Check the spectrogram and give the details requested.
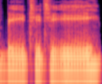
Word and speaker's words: Bette: For those of you who don't know, my mother, Bet Reynolds, Bette, but pronounced Bet like Bette Midler.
